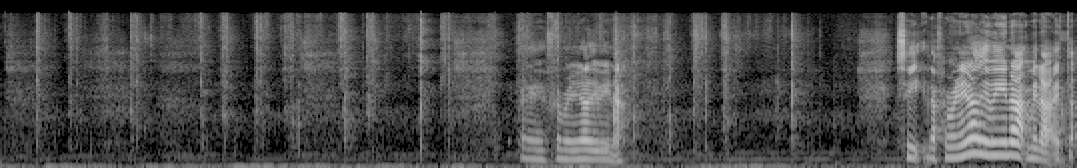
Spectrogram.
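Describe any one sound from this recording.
Playing cards are shuffled and riffle softly, close by.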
